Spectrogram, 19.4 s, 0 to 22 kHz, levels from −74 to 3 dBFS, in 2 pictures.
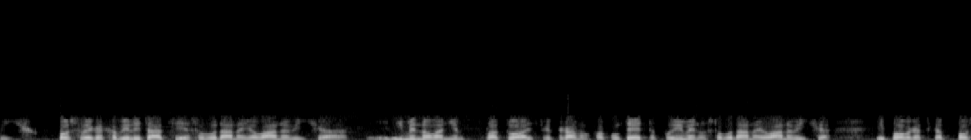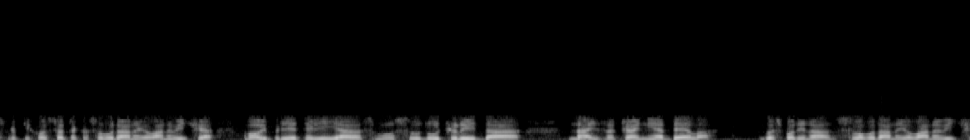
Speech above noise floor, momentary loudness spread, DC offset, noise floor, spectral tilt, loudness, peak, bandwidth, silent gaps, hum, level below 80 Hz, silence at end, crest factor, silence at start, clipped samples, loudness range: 20 dB; 10 LU; under 0.1%; -46 dBFS; -7 dB/octave; -26 LUFS; -8 dBFS; 7 kHz; none; none; -60 dBFS; 0 s; 18 dB; 0 s; under 0.1%; 3 LU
